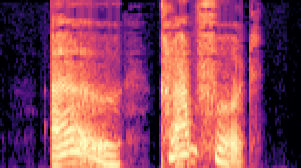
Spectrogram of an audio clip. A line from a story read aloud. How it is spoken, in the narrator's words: her voice slurred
